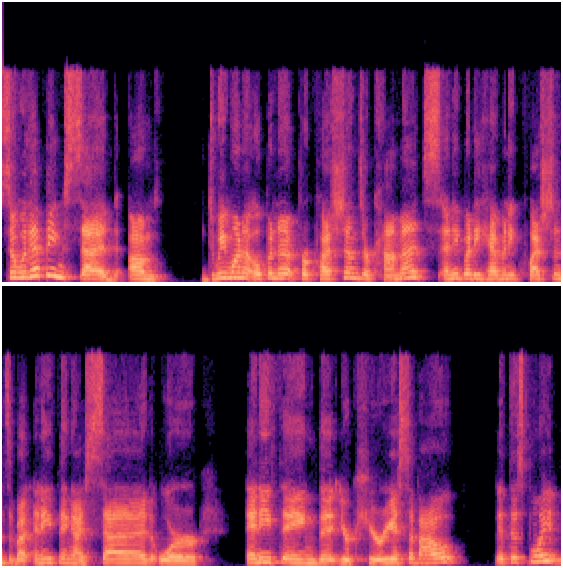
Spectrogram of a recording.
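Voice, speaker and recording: Her pitch sits fairly high. This woman's pitch moves in an ordinary way. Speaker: business coach and speaker. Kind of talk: webinar presentation. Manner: fast.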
